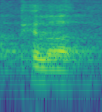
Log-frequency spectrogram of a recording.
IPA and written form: ˈpɪlə (pillar)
